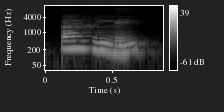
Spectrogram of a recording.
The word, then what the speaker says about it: parlez: Je parle, tu parles, il parle, elle parle, on parle, nous parlons, vous parlez, il parle, elle parle.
